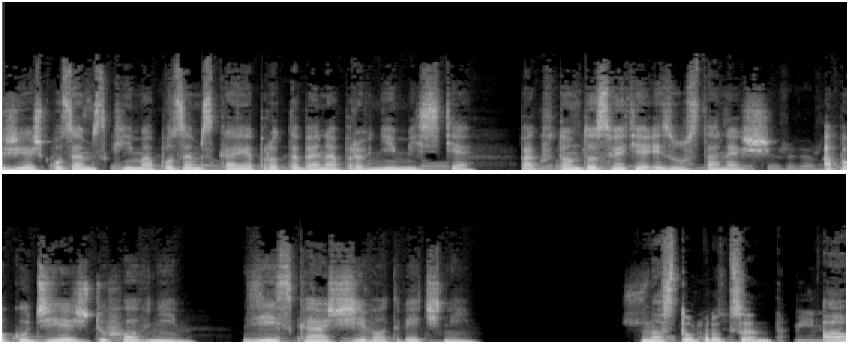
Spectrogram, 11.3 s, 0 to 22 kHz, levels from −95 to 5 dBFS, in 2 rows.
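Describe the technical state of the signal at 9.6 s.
At 9.6 s the signal is intact, with no dropout, distortion, clipping or other fault to be heard at that point.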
